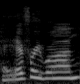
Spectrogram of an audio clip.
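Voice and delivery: hoarse, croaking voice. Greeting viewers live from a back garden, croaky voice. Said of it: "croaky voice".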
